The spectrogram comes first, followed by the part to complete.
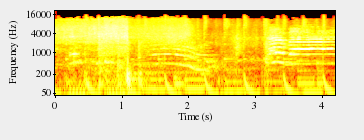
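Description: Handheld bathtub shower spraying water over a small wet Maltese dog, the hiss stopping about two seconds in. Background music with a steady beat runs underneath, and a toddler squeals high near the end.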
